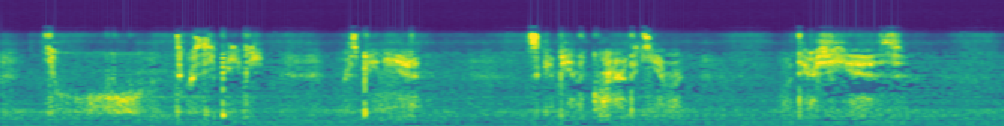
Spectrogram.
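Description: A person whispering in several short phrases with pauses between them, with a few small clicks.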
